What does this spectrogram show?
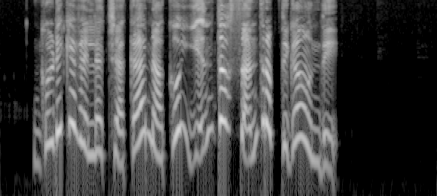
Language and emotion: Telugu, happy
